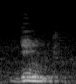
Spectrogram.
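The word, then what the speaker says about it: didn't: डिड नॉट को हम बोलते हैं डिंट.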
